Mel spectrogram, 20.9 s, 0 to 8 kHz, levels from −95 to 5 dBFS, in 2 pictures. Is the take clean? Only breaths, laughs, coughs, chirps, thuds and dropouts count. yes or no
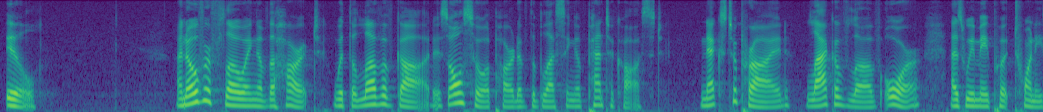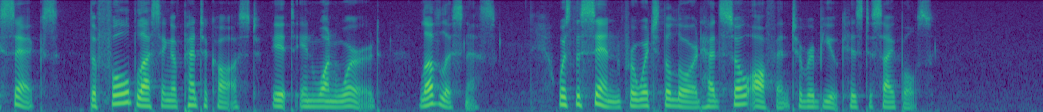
yes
